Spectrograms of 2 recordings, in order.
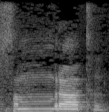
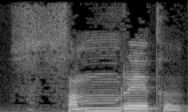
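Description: First: The m and r join with no vowel. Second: An i vowel is sounded after the r. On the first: The speaker calls it wrong. "ਜੇ ਸਿਹਾਰੀ ਮੰਮੇ ਨੂੰ ਨਾ ਲੱਗੀ ਹੁੰਦੀ ਫਿਰ ਬੋਲਣਾ ਸੀ ਆਪਾਂ" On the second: The speaker calls it right. "ਜਿਹੜਾ ਮੰਮੇ ਦੀ ਸਿਹਾਰੀ ਹੈ ਨਾ, ਉਹ ਰਾਰੇ ਨੂੰ ਲੱਗ ਜਾਣੀ ਹੈ"

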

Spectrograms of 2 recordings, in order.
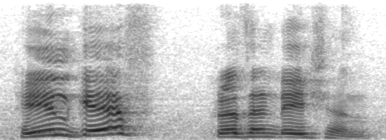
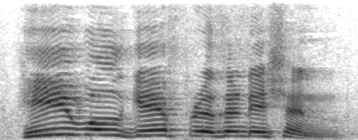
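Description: First: He and will are merged into one syllable. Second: He and will are said as two separate words.

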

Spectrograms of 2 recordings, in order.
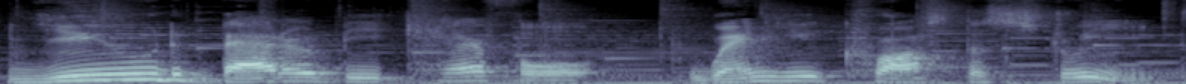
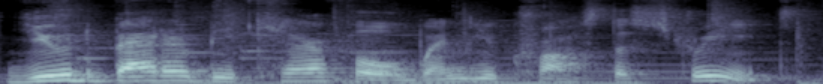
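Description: First: It is spoken at a slower pace. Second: It is spoken at a normal, faster pace.

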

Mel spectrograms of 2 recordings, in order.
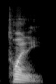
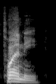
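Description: First: The word is said with a British accent. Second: The word is said with an American accent. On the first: "British pronunciation" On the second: "The American pronunciation usually is"

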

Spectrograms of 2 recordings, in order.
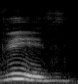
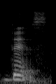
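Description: First: The th sound is voiced, with vibration. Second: The th sound is voiceless, without vibration. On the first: The speaker calls it right. "Thật ra nó là these" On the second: The speaker calls it wrong. "mình hay đọc nó không rung"

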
